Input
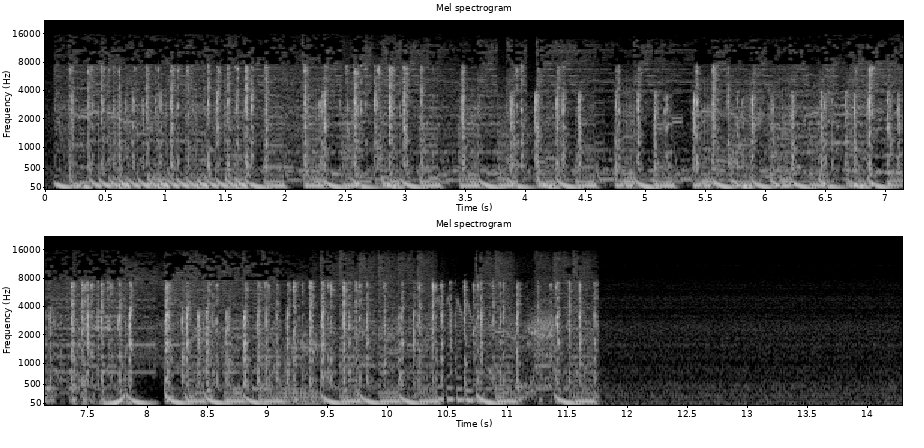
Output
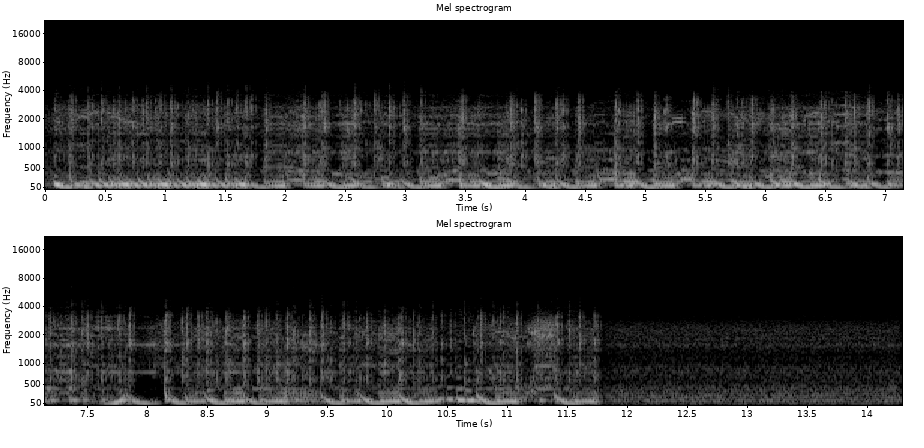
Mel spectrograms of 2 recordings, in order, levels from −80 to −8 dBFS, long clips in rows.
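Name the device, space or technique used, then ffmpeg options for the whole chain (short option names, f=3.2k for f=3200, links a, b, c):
bass amplifier: -filter_complex "[0:a]acompressor=threshold=-35dB:ratio=6,highpass=69,equalizer=f=120:t=q:w=4:g=8,equalizer=f=500:t=q:w=4:g=-8,equalizer=f=1.2k:t=q:w=4:g=-9,lowpass=f=2.2k:w=0.5412,lowpass=f=2.2k:w=1.3066,asplit=2[a][b];[b]adelay=33,volume=-10dB[c];[a][c]amix=inputs=2:normalize=0,asettb=1/sr,asplit=3[d][e][f];[d]atrim=end=10.204[g];[e]atrim=start=10.2:end=10.78,asetpts=PTS-STARTPTS,afade=t=in:d=0.004:c=qsin,afade=t=out:st=0.576:d=0.004:c=qsin,equalizer=f=2.7k:w=0.71:g=-4.5[h];[f]atrim=start=10.776[i];[g][h]acrossfade=d=0.004:c1=hsin:c2=qsin[j];[j][i]acrossfade=d=0.004:c1=qsin:c2=hsin,volume=1.5dB"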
